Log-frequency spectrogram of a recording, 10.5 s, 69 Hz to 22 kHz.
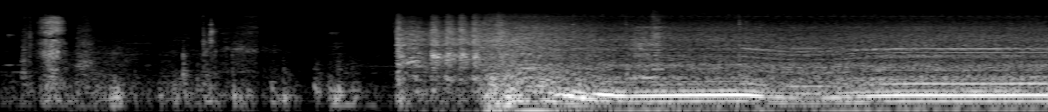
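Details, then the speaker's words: Ford Fiesta ST150 after clutch replacement: engine catches and settles to idle with a steady mid-pitched whirring drone over it; described as grinding, power steering pump suggested, source unconfirmed; abnormal noise after start. "That was a very very funny sound upon start. The car started >> [snorts] >> um in first. It was all good. The clutch seems to work but then we heard like a noise."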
